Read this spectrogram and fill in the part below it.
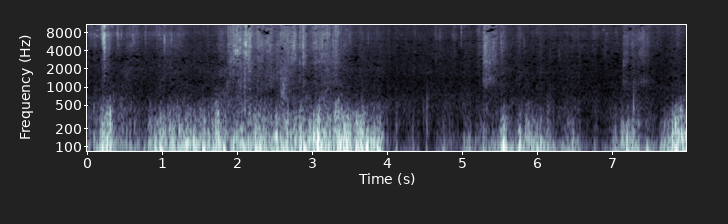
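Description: Shoes shuffle on loose soil.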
